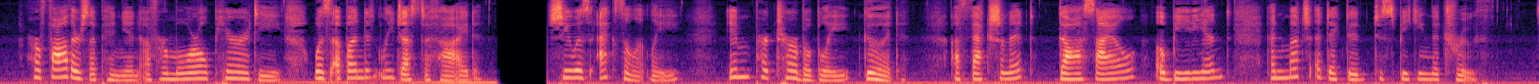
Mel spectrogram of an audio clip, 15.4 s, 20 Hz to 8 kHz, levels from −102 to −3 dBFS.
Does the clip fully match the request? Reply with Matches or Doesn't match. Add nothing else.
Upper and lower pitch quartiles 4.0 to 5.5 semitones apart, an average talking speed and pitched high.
Doesn't match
